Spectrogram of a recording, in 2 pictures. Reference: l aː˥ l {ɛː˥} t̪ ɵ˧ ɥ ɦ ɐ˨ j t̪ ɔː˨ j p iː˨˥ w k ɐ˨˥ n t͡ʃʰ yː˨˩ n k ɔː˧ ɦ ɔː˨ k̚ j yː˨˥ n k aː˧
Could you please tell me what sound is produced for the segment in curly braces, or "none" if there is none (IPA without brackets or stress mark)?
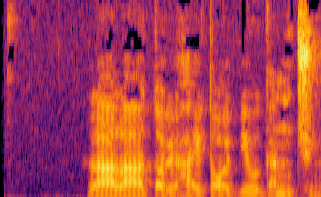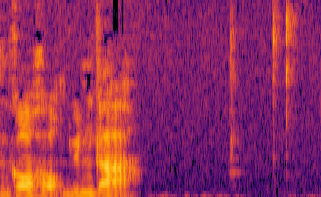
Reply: aː˥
